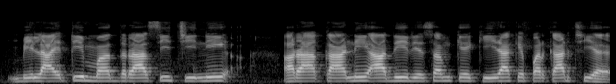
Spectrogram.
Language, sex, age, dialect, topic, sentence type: Maithili, male, 31-35, Eastern / Thethi, agriculture, statement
